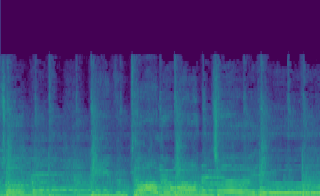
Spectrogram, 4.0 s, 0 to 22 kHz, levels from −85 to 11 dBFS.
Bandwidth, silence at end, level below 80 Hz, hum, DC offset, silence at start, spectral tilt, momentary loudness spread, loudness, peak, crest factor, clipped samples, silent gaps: 15.5 kHz; 0 s; -20 dBFS; none; under 0.1%; 0 s; -6 dB/octave; 5 LU; -16 LUFS; -2 dBFS; 12 dB; under 0.1%; none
